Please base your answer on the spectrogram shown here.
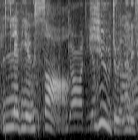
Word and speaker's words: Leviosa: Besides, you're saying it wrong. It's Leviosa, not Leviosa. You do it then if you're so clever. Go on, go on. Guardian Leviosa.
